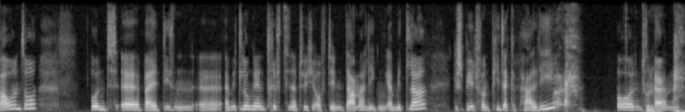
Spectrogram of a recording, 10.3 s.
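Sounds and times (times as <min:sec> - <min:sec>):
speech: 0:00.0 - 0:10.2
sneeze: 0:08.3 - 0:08.8.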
